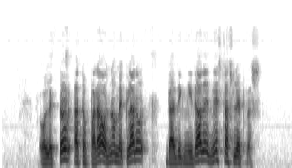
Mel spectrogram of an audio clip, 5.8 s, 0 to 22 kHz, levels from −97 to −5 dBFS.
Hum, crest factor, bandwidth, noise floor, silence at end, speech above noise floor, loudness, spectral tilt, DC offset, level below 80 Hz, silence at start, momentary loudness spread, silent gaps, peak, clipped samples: none; 16 dB; 4.8 kHz; -76 dBFS; 0.8 s; 55 dB; -21 LUFS; -10 dB/octave; under 0.1%; -64 dBFS; 0.8 s; 10 LU; none; -6 dBFS; under 0.1%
